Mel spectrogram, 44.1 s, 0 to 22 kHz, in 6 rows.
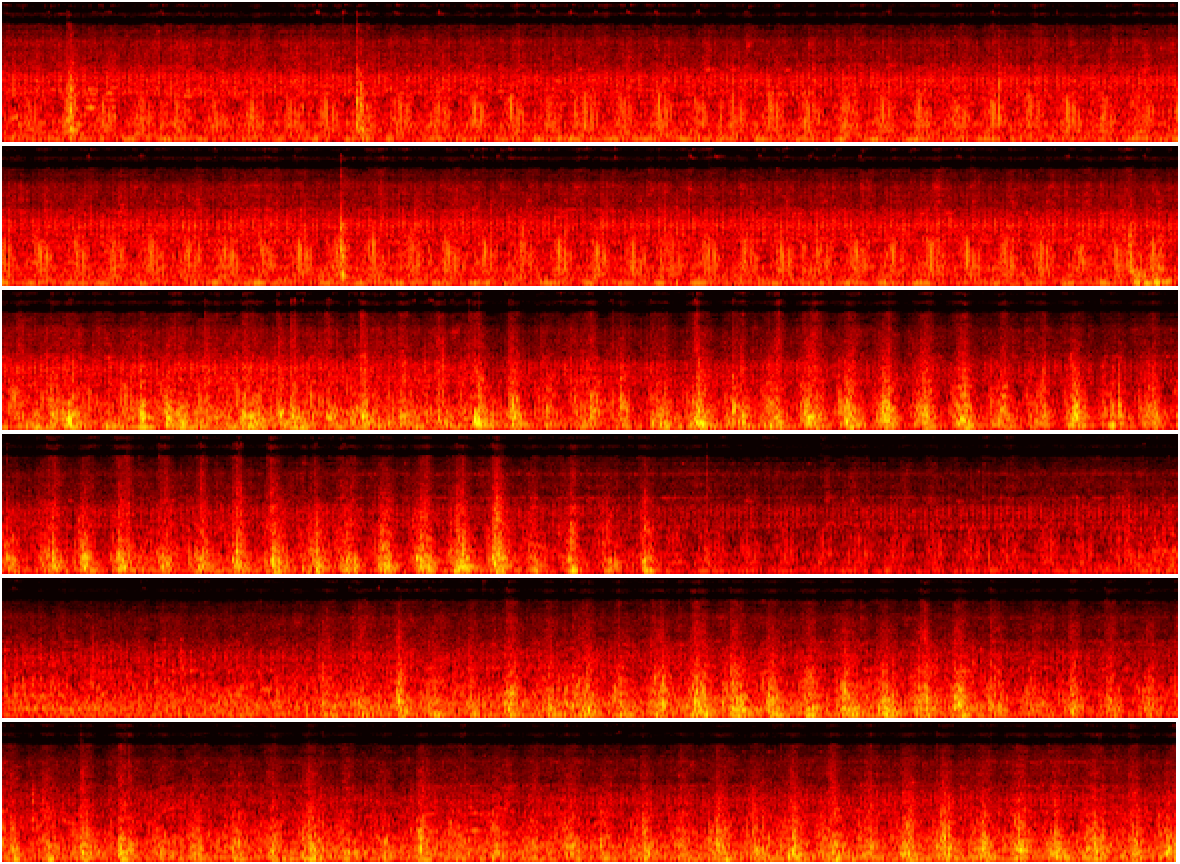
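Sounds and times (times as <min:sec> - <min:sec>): stone crusher machine running: 0:00.0 - 0:44.0
rock crushing knocks and clatter: 0:14.3 - 0:26.3.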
